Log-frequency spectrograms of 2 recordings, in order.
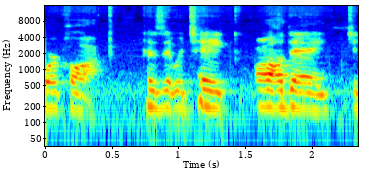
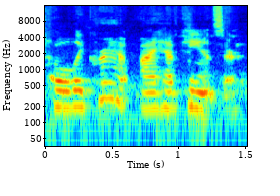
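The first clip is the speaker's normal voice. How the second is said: much softer, sinking retold thought; hushed realization; 8 dB quieter than usual. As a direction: drop the volume as the truth sinks in. Retold moment of realizing the diagnosis.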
